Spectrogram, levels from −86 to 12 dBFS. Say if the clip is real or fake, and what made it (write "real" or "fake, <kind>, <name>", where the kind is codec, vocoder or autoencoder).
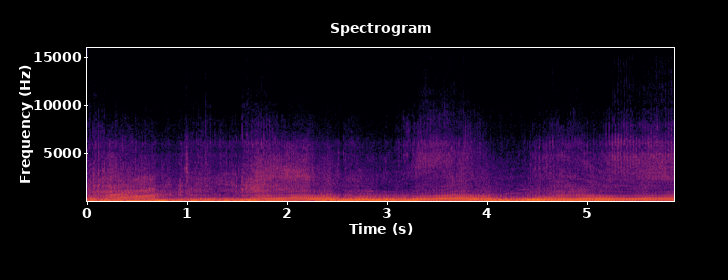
fake, vocoder, BigVGAN v2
